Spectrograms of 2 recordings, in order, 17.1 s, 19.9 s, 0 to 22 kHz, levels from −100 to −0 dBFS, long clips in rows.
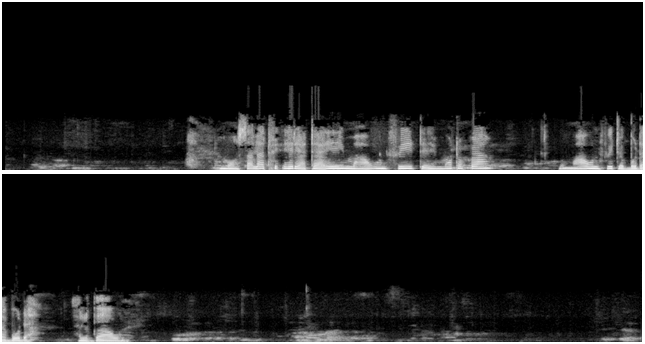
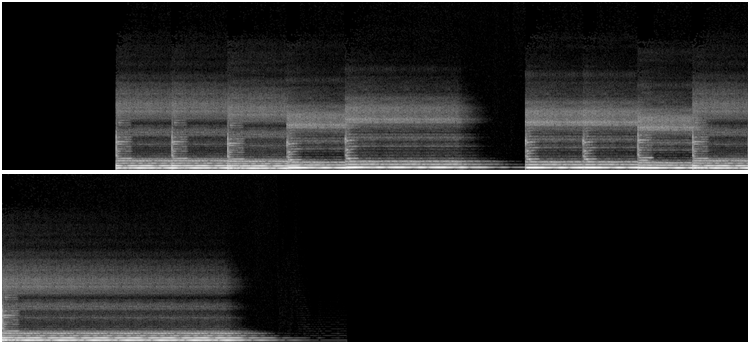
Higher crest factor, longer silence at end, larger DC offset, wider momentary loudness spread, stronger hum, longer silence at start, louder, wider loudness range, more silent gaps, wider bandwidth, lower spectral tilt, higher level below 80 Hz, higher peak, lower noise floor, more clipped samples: about the same, 16 dB vs 16 dB; second, 0.15 s vs 6.45 s; neither; first, 21 LU vs 10 LU; neither; second, 0.5 s vs 1.5 s; about the same, -13 LUFS vs -14 LUFS; first, 13 LU vs 7 LU; neither; second, 7 kHz vs 9.6 kHz; first, -6.5 dB/octave vs -4.5 dB/octave; first, -60 dBFS vs -70 dBFS; about the same, 0 dBFS vs 0 dBFS; about the same, -77 dBFS vs -76 dBFS; neither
